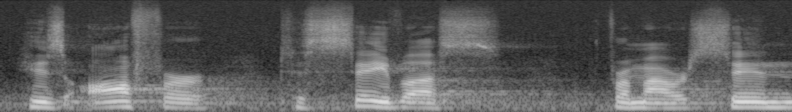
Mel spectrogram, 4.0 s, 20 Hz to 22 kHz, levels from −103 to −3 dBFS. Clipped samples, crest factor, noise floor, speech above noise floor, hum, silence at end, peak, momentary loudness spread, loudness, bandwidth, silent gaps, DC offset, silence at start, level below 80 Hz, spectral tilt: under 0.1%; 18 dB; -51 dBFS; 25 dB; none; 0 s; -10 dBFS; 14 LU; -27 LUFS; over 20 kHz; none; under 0.1%; 0.1 s; -66 dBFS; -4.5 dB/octave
